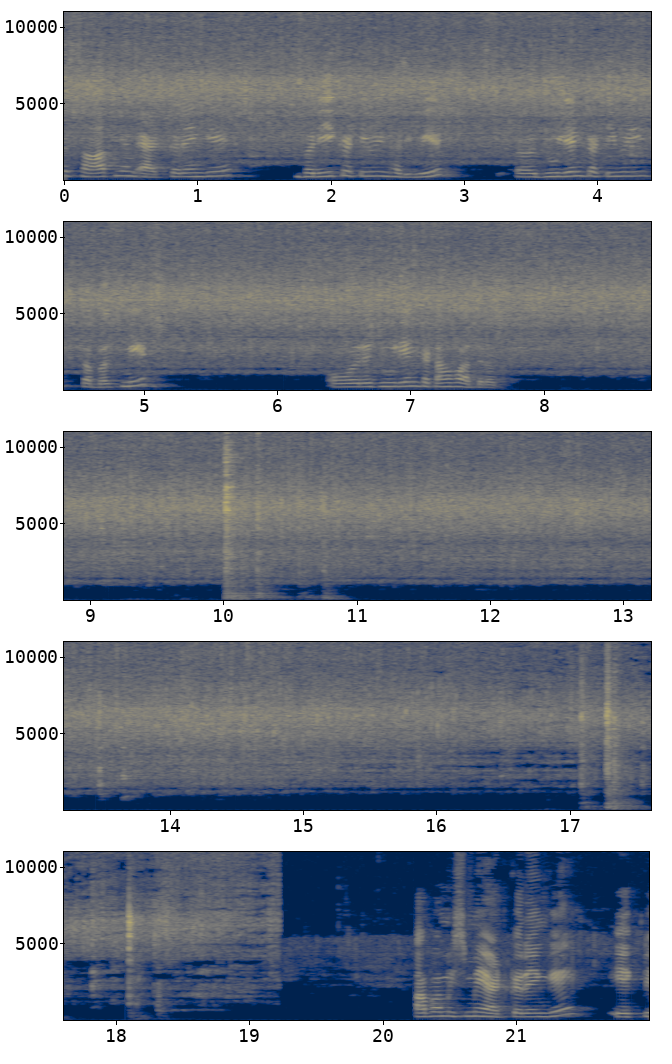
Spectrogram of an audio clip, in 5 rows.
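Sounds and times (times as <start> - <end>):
food sizzling in a wok: 0.0 - 19.3
knock against the pan: 10.0 - 11.0, 17.1 - 18.3.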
